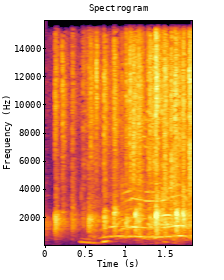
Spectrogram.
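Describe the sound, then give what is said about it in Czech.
Quick, steady hand clapping from a small group on a church boat, crisp, applauding the audience for coming, with a voice talking and humming over the applause. “Já vám tleskám, že jste přišli na nás se podívat.”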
